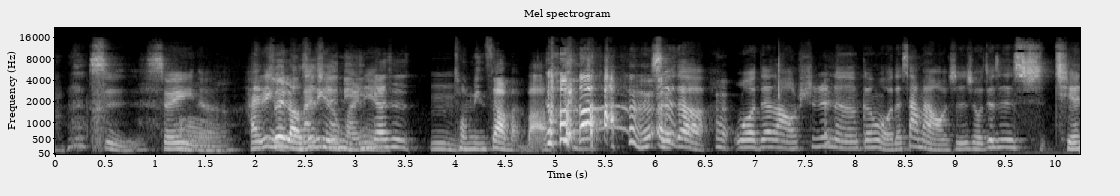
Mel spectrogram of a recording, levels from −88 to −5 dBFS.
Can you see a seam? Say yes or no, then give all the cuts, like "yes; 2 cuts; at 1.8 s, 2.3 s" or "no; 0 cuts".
no; 0 cuts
